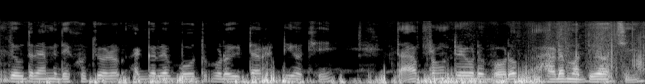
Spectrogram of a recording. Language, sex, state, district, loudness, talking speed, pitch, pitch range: Odia, male, Odisha, Malkangiri, -15 LUFS, 165 wpm, 125 Hz, 120-130 Hz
